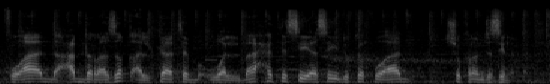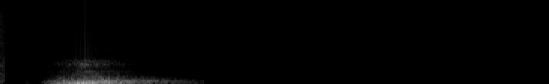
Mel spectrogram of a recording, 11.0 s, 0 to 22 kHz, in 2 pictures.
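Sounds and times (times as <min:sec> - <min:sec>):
deep whoosh: 0:06.0 - 0:07.4.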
